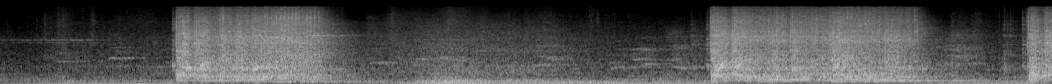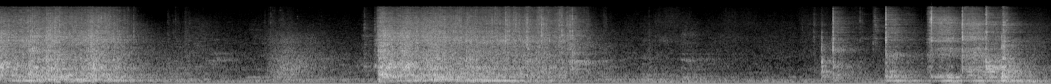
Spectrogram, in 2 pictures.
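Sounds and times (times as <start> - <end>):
sewing machine stitching: 1.7 - 3.6, 7.0 - 9.4, 10.2 - 12.0, 14.2 - 16.6.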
